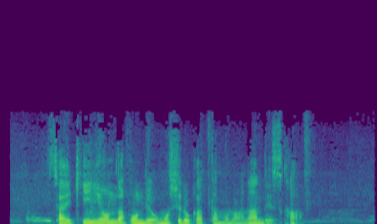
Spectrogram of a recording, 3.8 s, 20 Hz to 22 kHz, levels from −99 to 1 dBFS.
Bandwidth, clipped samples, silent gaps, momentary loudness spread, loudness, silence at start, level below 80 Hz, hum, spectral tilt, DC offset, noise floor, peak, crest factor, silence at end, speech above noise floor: 11 kHz; under 0.1%; none; 14 LU; -23 LUFS; 0.25 s; -52 dBFS; none; -6 dB/octave; under 0.1%; -55 dBFS; -4 dBFS; 20 dB; 0.7 s; 33 dB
